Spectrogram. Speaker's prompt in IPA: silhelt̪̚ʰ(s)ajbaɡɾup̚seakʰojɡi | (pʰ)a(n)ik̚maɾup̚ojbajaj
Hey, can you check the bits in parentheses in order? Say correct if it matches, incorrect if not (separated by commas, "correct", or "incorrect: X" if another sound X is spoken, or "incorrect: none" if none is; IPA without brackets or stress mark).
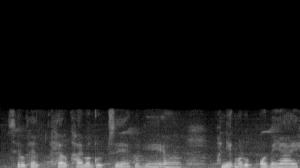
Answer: incorrect: h, correct, correct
